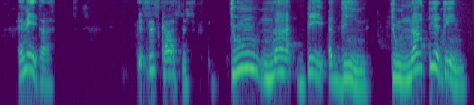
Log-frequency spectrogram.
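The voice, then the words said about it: Imitates another person's voice. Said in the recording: “Lovely impersonation.”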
